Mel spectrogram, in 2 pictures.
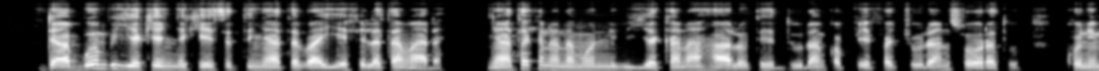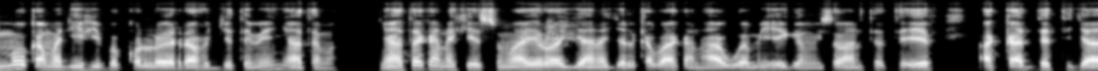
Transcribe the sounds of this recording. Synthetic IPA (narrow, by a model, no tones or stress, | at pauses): d̪aːbːo̞ːnbɪjːɐke̞ːɲːɐkeːsːɐt̪ːɪɲaːt̪ɐbaːjʔe̞ːfɪlɐt̪ɐmaːᶑɐ | ɲaːt̪ɐkɐnɐnɐmo̞ːnːɪbɪjːɐkɐnaːɦaːlɔt̪ɐhɛd̪ːuːᶑaːŋkʼɔpʼːe̞ːfːɐt͡ʃːuːᶑaːnso̞ːɾɐt̪ʊ | kʊnɪmːo̞ːkʼɐmɐd̪iːfɪbɔkʼːɔlːoːɪrːaːɦɔd͡ʒːɛt̪ɐme̞ːɲaːt̪ɐmɐ | ɲaːt̪ɐkɐnɐke̞ːsːʊmaːjɛɾo̞ːɐjːaːnɐd͡ʒɐlkʼɐbaːkɐnhaːwːɐmeeːɡɐmɪsɐwaːnt̪ɐt̪ɐ̰ʔe̞ːfʔɐ̰kːɐːd̪ːɐt̪ːɪd͡ʒaː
